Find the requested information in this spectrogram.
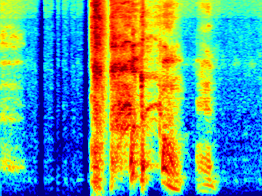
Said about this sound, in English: and of course, as all, and ladies and gentlemen, please excuse, of course, the coughing.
